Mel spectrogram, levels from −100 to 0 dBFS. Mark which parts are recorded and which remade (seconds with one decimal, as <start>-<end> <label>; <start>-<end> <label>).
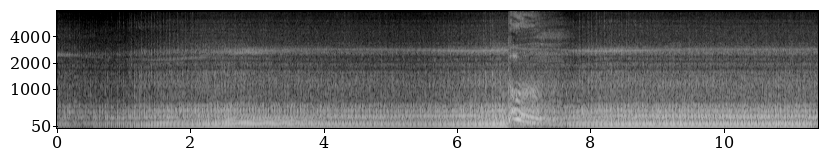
0.0-11.4 recorded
